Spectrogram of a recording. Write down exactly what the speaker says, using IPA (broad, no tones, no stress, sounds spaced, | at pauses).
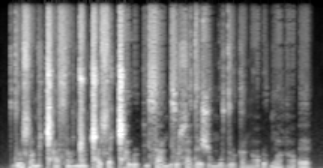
d ə˞ ɕ ɑ̃ ɡ ɛ ǁʰ a s ɑ̃ ŋ͡ǁ ũ ǁ a ɕ a ɡ͡ǁ a w ə˞ k i s a ŋ i z o ɬ a d ɛ ʃ o ŋ o d ə˞ ɡ a ŋ ɑ̃ ʔ ə˞ ɡʷ ɑ̃ k ɑ̃ ʔ ɛ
